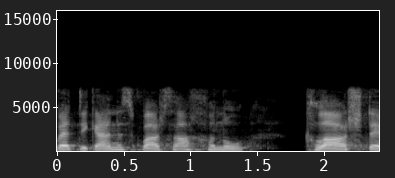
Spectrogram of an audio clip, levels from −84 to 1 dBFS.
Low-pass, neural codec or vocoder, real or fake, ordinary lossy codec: 7.2 kHz; codec, 16 kHz, 4.8 kbps, FACodec; fake; none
